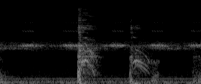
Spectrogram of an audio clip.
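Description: A pause in a man's speech: a steady, faint high-pitched tone carries on in the background, and two short mouth clicks come in the middle, about half a second apart.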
